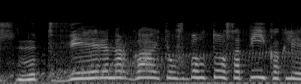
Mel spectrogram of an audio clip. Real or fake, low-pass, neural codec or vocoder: real; 7.2 kHz; none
